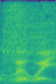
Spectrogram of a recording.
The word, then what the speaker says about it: Lil Wayne: Little Wayne. – No, Lil Wayne. You got to say it right, Jeremy.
